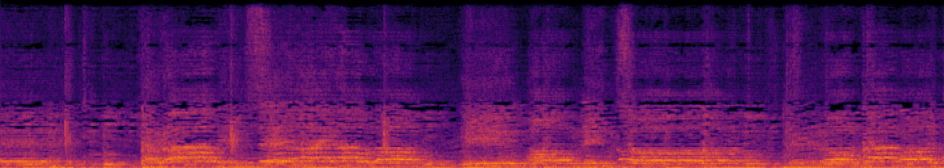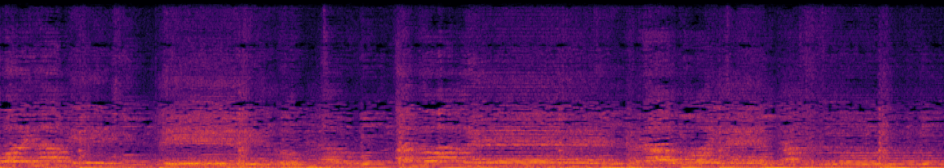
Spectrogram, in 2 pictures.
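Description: A mixed choir of men and women sings a Chin-language gospel praise song, with low accompaniment notes moving beneath the voices.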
